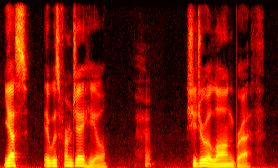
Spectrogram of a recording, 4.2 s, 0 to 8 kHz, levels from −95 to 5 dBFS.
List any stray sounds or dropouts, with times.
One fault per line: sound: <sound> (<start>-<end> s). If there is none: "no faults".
sound: laugh (2.0-2.3 s)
